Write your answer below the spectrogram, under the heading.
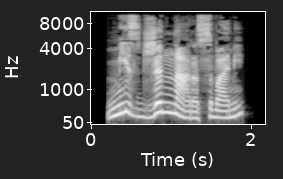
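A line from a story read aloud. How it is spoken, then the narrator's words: Deep bass voice. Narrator (Russian): басом сказал я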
